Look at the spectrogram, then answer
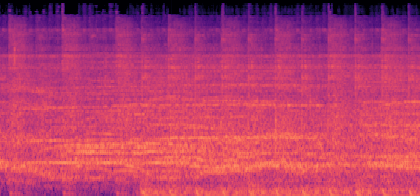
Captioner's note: crowd cheers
